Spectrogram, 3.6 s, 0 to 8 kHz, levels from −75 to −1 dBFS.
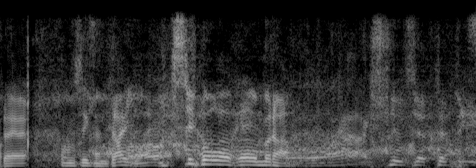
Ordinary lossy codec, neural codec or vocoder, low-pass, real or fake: none; codec, 24 kHz, 3 kbps, HILCodec; 7.2 kHz; fake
